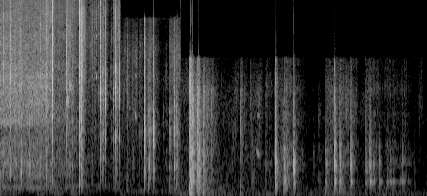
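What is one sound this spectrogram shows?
A skateboard clacks and slaps against concrete.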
